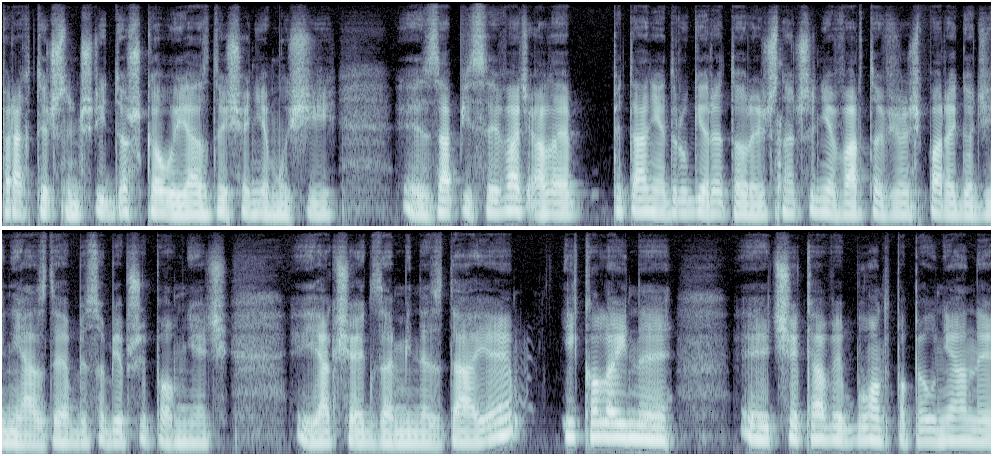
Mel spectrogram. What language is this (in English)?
Polish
